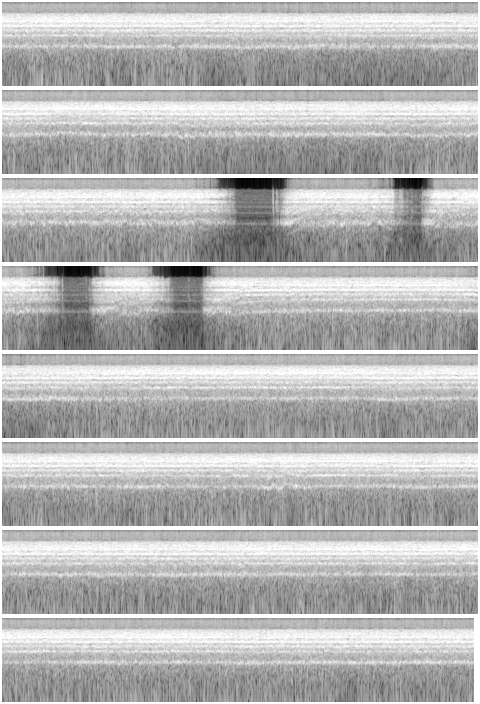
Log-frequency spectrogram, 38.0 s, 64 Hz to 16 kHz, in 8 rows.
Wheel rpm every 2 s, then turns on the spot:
230, 220, 230, 230, 230, 150, 100, 60, 190, 230, 220, 230, 230, 230, 230, 230, 230, 230, 230.
none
